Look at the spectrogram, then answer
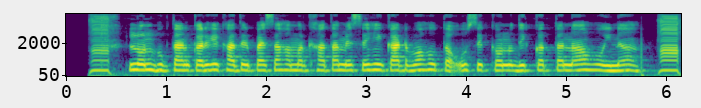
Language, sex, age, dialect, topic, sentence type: Magahi, female, 25-30, Western, banking, question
